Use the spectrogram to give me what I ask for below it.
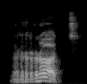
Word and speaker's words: rot: o lo podríamos pronunciar con una r gutural y y recordarán que ayer les decía en el Alemán habían o encontrábamos consonantes aspiradas Entonces cuando se usa esta pronunciación la t se hace aspirada Es lo que me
